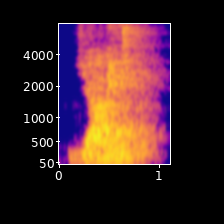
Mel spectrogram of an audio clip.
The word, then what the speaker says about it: Yahvé: Y el hebreo se lee de acá para allá. Así se lee. Yahvé. Así se lee. Entonces, se pronuncia Yahvé. Así se pronuncia.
